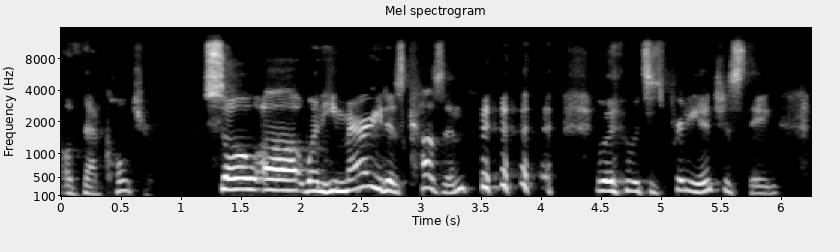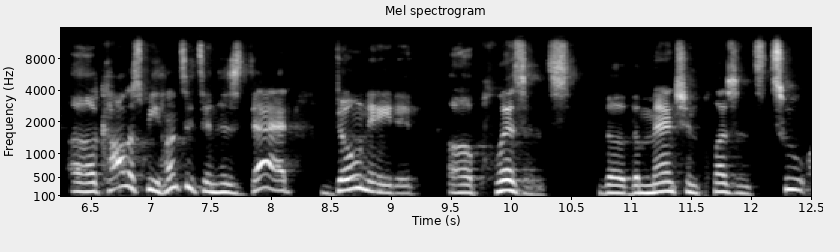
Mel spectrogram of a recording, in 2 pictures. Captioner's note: laughs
